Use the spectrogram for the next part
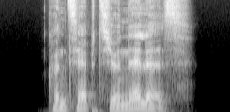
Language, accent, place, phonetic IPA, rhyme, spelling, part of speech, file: German, Germany, Berlin, [kɔnt͡sɛpt͡si̯oˈnɛləs], -ɛləs, konzeptionelles, adjective, De-konzeptionelles.ogg
- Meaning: strong/mixed nominative/accusative neuter singular of konzeptionell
